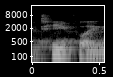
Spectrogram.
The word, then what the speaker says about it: tiefling: you told me that what I'm saying tiefling is is the accepted but it is spelled tightly yeah like TIE fighter yeah but I don't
